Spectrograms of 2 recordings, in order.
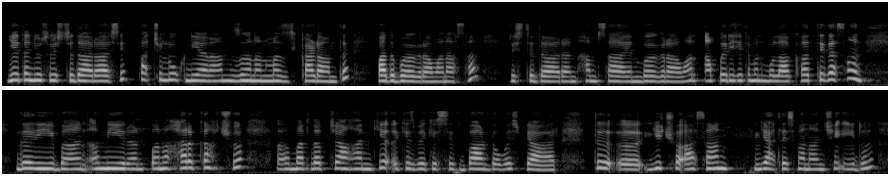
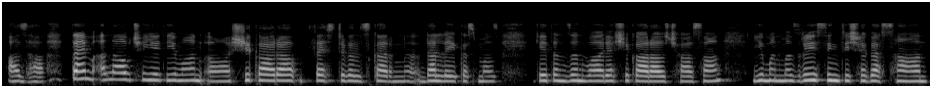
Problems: background sounds at intervals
